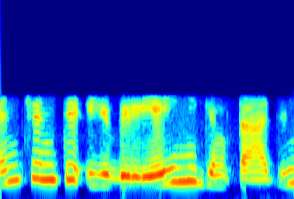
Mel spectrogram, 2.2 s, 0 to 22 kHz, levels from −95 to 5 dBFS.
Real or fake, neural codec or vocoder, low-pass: real; none; 3.6 kHz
